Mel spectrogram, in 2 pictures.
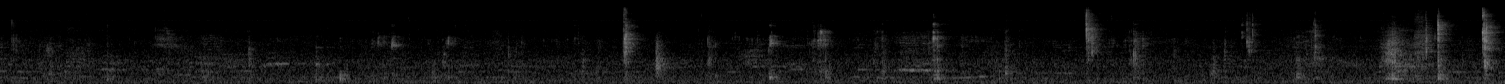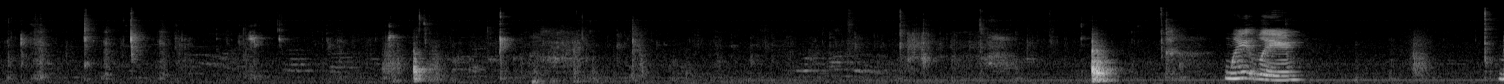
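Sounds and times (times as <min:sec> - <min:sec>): close-up chewing: 0:02.4 - 0:06.4, 0:07.0 - 0:10.2, 0:10.8 - 0:26.0.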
